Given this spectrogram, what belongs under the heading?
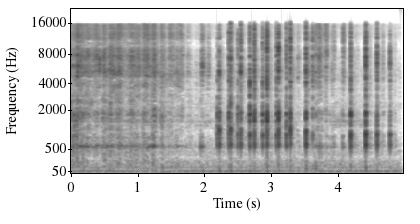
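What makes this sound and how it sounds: An empty ribbed paper coffee cup is held upside down while fingertips scratch across its ribbed wall. A dry, continuous rustling scratch in the first two seconds gives way to a quick run of short, sharp ticks and clicks with a faint midrange tone around 600 Hz and bright edges.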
